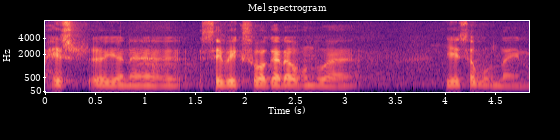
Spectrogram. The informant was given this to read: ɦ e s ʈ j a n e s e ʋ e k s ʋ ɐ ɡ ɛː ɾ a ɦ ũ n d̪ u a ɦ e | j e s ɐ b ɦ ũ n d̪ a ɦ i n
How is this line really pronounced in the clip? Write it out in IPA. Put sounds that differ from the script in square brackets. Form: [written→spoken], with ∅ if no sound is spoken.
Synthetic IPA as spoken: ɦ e s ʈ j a n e s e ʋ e k s ʋ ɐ ɡ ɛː ɾ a ɦ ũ n d̪ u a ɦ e | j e s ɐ b ɦ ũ n d̪ a ɦ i n

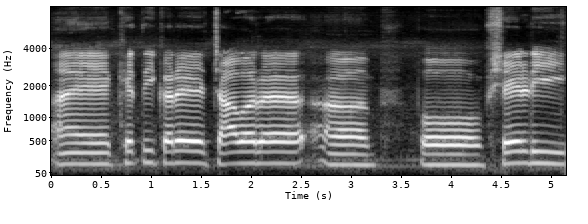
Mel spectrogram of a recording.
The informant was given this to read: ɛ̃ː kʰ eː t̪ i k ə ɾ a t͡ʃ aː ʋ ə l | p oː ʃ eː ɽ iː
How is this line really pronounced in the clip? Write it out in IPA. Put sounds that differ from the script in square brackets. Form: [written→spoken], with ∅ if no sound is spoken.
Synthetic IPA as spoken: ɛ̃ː kʰ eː t̪ i k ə ɾ [a→e] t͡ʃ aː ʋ ə [l→ɾ] | p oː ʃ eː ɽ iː

